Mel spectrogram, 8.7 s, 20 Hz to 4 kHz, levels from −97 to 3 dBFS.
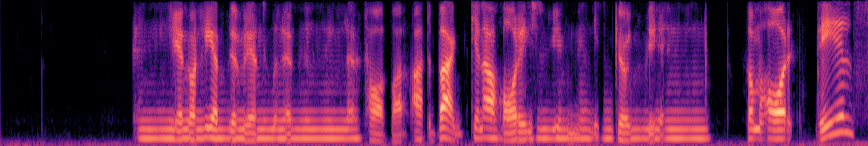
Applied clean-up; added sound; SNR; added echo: neural diffusion model UNIVERSE++.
